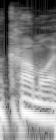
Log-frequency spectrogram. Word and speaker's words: Kamala: And that's what I'm talking about with Kamala Harris, or Kamala Harris if you're not racist. You said it wrong at first.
